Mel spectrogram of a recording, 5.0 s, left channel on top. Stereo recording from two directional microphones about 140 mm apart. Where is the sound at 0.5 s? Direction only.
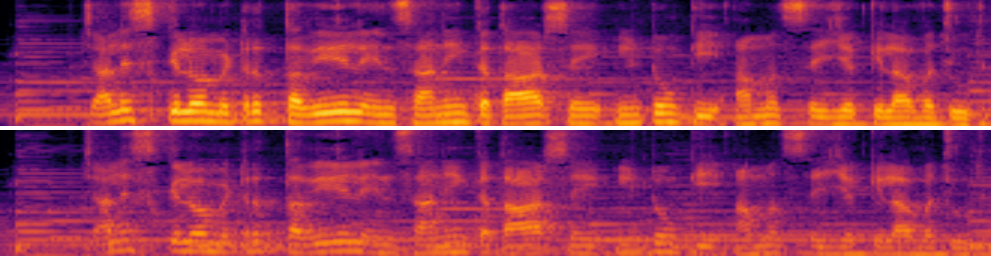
50° left (ahead or behind).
